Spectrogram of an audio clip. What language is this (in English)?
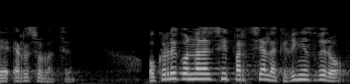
Basque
